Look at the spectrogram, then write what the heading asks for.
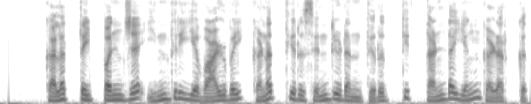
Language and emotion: Tamil, neutral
